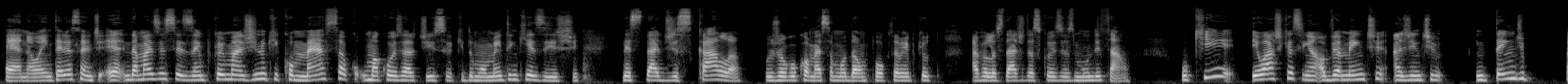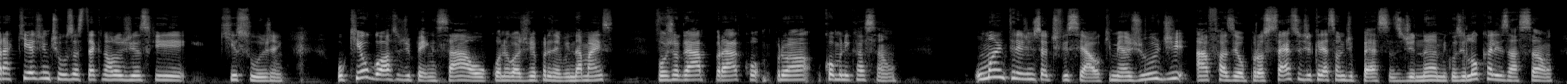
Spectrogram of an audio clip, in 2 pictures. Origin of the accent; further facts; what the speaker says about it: interior of São Paulo, Brazil; moved away as an adult; also born or lived in New York / Italy; sou do interior de São Paulo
